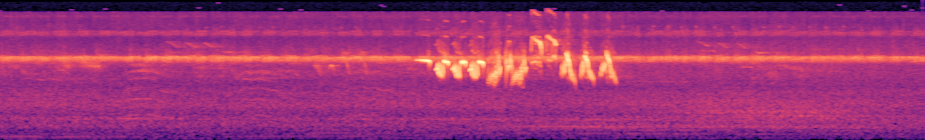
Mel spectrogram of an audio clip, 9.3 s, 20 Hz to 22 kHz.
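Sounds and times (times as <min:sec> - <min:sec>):
common redstart singing: 0:04.2 - 0:06.3.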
